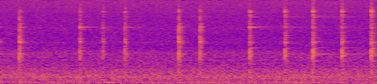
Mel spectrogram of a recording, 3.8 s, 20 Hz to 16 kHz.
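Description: Eleven light, bright metallic clinks, pitched around 1.7 kHz with very short ring, come from tapping a different part of a Maruyama Ultra steel tip saw blade for a brush cutter. The shot-blasted outer section that supports the tips sounds different because the blade's parts are processed differently.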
